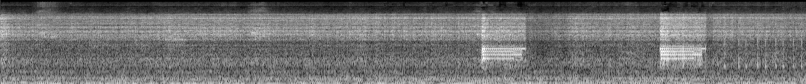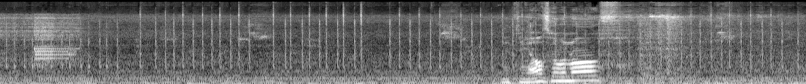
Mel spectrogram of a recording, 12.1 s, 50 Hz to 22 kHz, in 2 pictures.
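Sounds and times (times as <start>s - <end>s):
low hum: 0.0s - 12.0s
warbling digital data tones: 5.0s - 10.6s.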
